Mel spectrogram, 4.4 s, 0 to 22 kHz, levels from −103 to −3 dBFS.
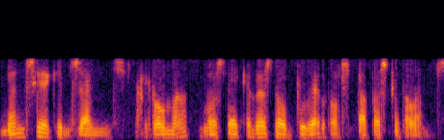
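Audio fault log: Throughout: tandem speech coding. The speech sounds rough, muffled and warbly, with nothing above 3.8 kHz. It has passed through about three speech codecs in a row, likely ending in iLBC, each re-coding the last one's damage, so it sounds worse than any single low-bitrate coder would.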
